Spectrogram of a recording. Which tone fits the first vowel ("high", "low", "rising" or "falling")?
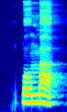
high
